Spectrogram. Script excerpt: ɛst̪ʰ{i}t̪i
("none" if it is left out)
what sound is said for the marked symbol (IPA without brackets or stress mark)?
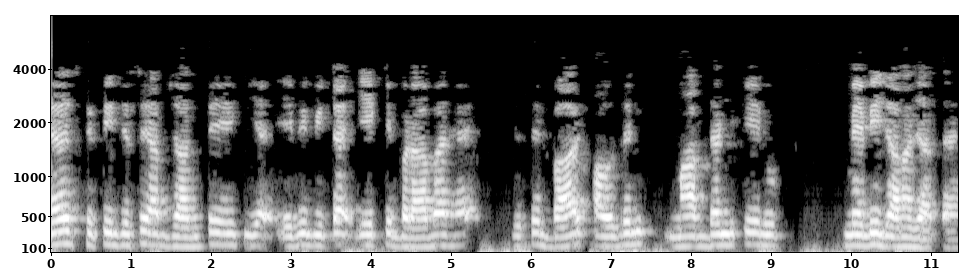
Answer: ɪ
